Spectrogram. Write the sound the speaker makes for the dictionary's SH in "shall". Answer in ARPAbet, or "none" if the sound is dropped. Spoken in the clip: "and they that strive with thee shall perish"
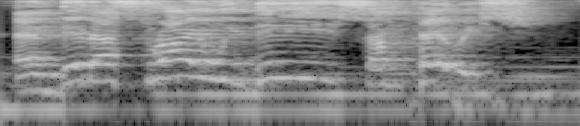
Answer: S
